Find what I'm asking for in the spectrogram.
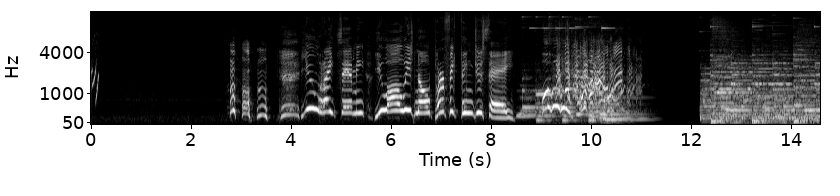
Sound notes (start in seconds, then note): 2.6 chuckles; 9.0 laughing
